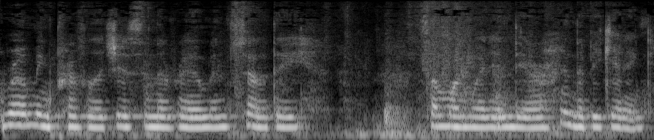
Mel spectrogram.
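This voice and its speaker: Noticeable background noise accompanies a woman whose pitch is fairly high. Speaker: pet video creator. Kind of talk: casual vlog narration.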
